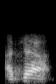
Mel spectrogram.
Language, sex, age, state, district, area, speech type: Hindi, male, 60+, Bihar, Muzaffarpur, rural, conversation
